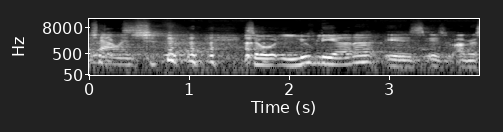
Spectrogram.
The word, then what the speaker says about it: Ljubljana: Okay, so how do you pronounce the name of the city here, the capital? Ljubljana.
